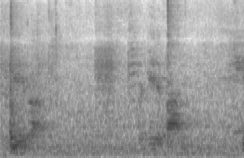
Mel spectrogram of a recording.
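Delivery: whispered. Acted. Actor mutters in despair.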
